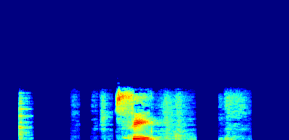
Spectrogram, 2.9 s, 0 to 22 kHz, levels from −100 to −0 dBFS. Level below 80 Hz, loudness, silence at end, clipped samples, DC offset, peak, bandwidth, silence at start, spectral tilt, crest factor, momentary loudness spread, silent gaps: -66 dBFS; -17 LUFS; 1.35 s; under 0.1%; under 0.1%; -2 dBFS; 8.4 kHz; 0.2 s; -2 dB/octave; 22 dB; 25 LU; 0.34-0.71 s, 0.81-0.91 s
